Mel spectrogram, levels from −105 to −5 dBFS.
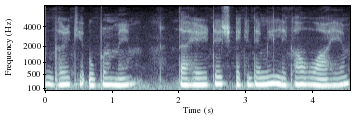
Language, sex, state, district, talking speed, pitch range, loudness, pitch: Hindi, female, Arunachal Pradesh, Lower Dibang Valley, 130 wpm, 185-200 Hz, -11 LUFS, 190 Hz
